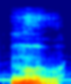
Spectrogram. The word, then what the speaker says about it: Mu: Number not no, as in rejection, but mu, as in as in empty, as in beyond yes or no.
